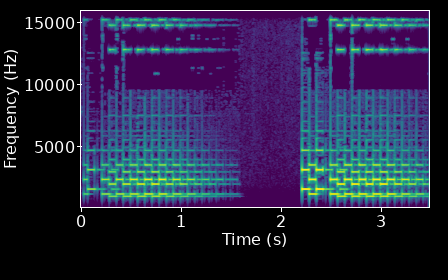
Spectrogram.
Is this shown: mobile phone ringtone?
yes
